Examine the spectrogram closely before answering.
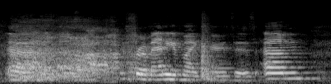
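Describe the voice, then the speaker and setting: A woman's voice: mid-range voice, slow pace, noisy background. A woman in her twenties with a Chicago accent doing a stand-up set, rambling and self-deprecating with many fillers. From Chicago, US Midwest. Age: 20s. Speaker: stand-up comedian. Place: stage in a hall. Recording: roomy, distant, dull-sounding live recording.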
